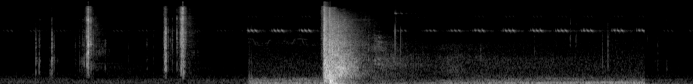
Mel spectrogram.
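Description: A CZ P09 9mm pistol fires a Speer Gold Dot 124 grain round into clear ballistics gelatin: a few quiet sharp clicks, then one loud, close shot with a brief ringing tail over faint background hum.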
